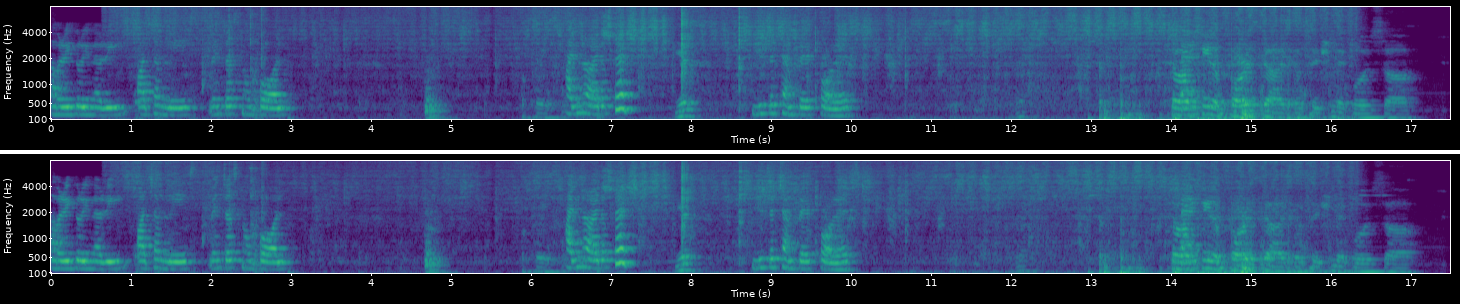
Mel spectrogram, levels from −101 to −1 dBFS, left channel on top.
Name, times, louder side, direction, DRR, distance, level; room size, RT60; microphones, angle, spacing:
voice 1, 0.0-2.9 4.7-4.9 6.4-7.4 8.8-10.2 13.0-13.1 14.1-14.3, right 1 dB, 20° right, 2.9 m, -41 dB
sound 1, 0.6-16.3, left 1 dB, 30° left, 3.4 m, -46 dB
voice 2, 6.0-6.3 7.8-8.3 12.0-12.2 13.8-17.0, left 1 dB, 70° left, 4.0 m, -45 dB
13.5 x 11.5 x 5.9 m
head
